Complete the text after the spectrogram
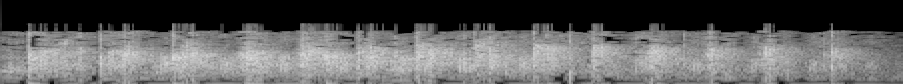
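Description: A crowd gives a round of applause for a volunteer with Paul's Place, many hands clapping in a dense, sustained patter at fairly even loudness for a few seconds, with no voices rising above it.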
